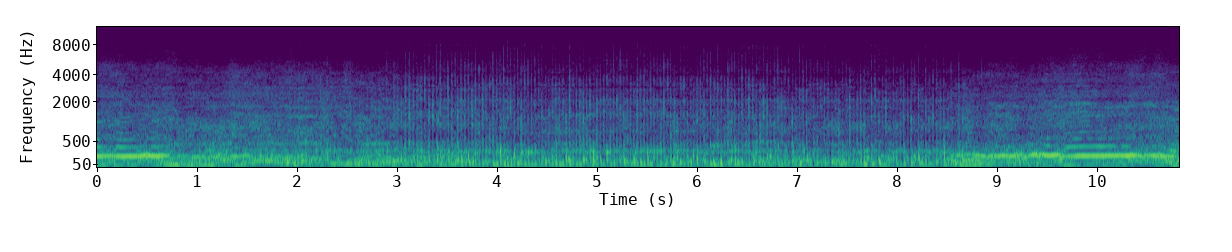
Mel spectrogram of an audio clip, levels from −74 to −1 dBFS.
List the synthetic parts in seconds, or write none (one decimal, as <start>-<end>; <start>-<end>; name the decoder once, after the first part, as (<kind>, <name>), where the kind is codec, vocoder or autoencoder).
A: 0.0-10.8 (codec, SNAC)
